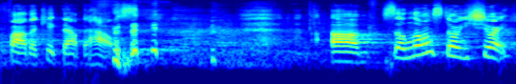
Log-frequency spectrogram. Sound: laughing

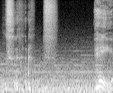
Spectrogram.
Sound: nervous laughter

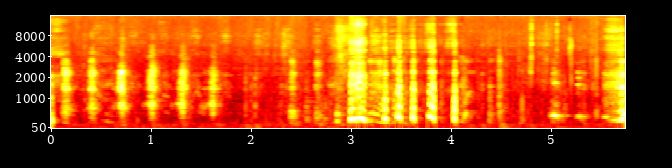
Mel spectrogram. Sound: laughing

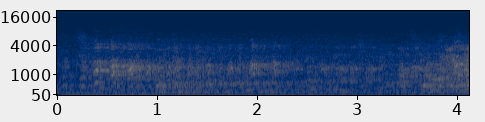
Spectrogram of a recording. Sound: audience laughing

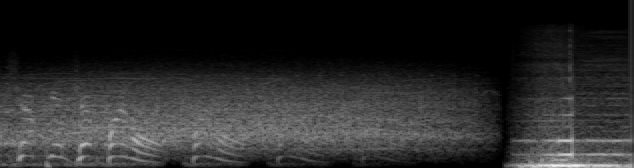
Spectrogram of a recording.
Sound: cheering

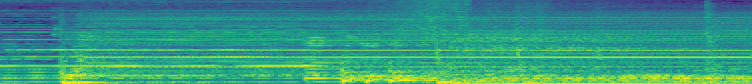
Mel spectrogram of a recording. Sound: machine whirring

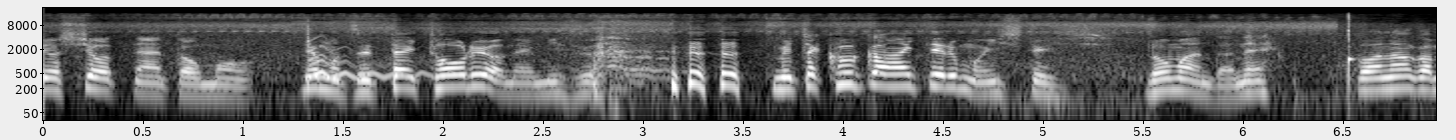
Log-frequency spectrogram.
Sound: haha

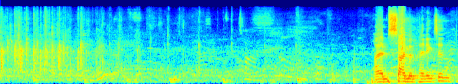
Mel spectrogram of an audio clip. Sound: cheering

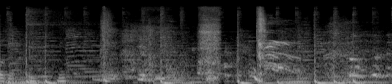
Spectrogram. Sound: laughs

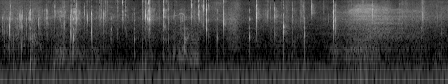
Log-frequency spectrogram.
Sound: foam sounds

